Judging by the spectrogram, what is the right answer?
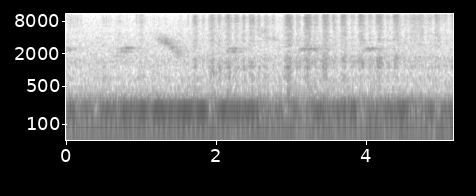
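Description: Paintbrush bristles rubbing on fabric stretched in an embroidery hoop: faint, repeated scratchy strokes as acrylic paint is brushed and blended, over a steady low hum.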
